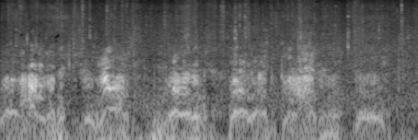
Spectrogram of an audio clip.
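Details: German Shepherds Nico and Zeeva at play on a sunny day in Hawick, Scottish Borders: a steady run of throaty growl-grumbles, about one a second, each a short harmonic rumble, with faint outdoor hiss behind.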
